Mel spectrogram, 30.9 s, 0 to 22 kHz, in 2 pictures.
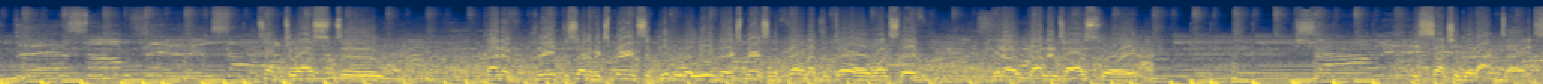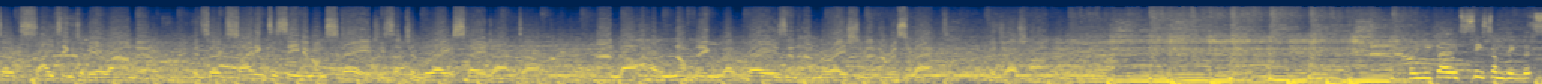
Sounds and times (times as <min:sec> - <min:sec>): Music: 0:00.0 - 0:30.8
Speech: 0:04.9 - 0:09.2, 0:10.0 - 0:11.4, 0:14.2 - 0:26.0, 0:29.6 - 0:30.8.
